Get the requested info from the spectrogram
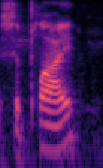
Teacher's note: Supply, same thing, supply. Initial syllable is unstressed, so there's a high probability of finding a schwa or a short e.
